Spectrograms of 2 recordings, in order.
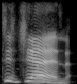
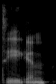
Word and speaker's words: Degen: My name is Degenerate like gambler, not a queer named Deegan. Okay. I said it wrong. Degen. I got it. Degen. Okay. I said Deegan.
